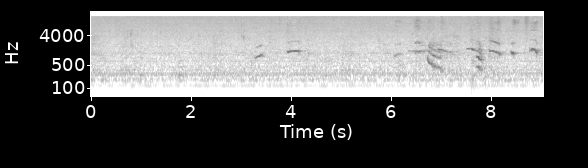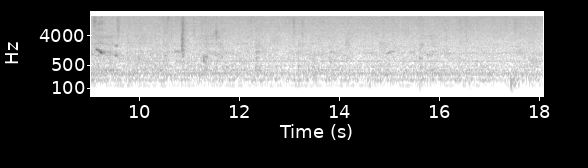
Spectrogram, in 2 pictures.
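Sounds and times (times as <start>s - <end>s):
puppies whimpering and squealing: 3.3s - 4.4s, 6.0s - 9.6s.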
